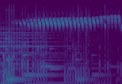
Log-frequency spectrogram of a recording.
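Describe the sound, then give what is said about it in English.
A northern parula, a tiny North American warbler, sings a rapid, buzzy trill of high notes that climbs steadily and ends with a sharp upward flick, heard over soft sustained musical tones. “The northern Perula is a tiny bird with a big personality.”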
